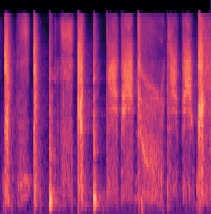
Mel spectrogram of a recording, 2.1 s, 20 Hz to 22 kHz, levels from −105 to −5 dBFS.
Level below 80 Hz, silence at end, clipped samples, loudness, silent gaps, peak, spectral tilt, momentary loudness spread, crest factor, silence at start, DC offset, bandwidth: -72 dBFS; 0 s; under 0.1%; -23 LUFS; none; -2 dBFS; 0 dB/octave; 6 LU; 22 dB; 0.05 s; under 0.1%; 17 kHz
